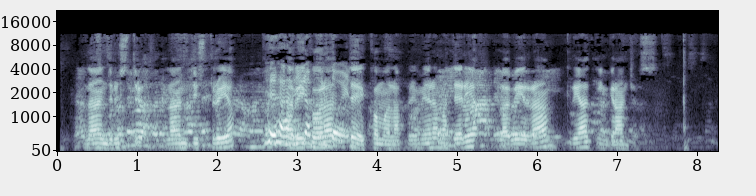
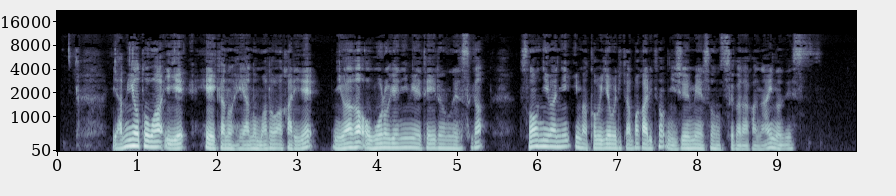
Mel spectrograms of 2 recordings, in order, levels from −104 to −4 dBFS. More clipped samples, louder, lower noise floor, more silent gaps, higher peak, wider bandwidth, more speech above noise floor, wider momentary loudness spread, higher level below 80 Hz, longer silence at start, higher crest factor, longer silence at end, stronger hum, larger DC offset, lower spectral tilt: neither; first, -17 LUFS vs -24 LUFS; second, -43 dBFS vs -67 dBFS; neither; about the same, -2 dBFS vs -4 dBFS; about the same, 11.5 kHz vs 11.5 kHz; second, 26 dB vs 44 dB; about the same, 10 LU vs 10 LU; about the same, -54 dBFS vs -50 dBFS; second, 0.2 s vs 0.7 s; about the same, 16 dB vs 20 dB; second, 0.4 s vs 0.65 s; neither; neither; second, -4.5 dB/octave vs -7 dB/octave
